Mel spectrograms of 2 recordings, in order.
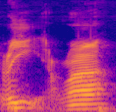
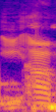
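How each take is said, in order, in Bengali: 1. স্বরধ্বনিগুলো গলার গভীর থেকে চেপে বলা হয়। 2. স্বরধ্বনিগুলো সহজ, গলায় কোনো চাপ নেই। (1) "বলতে হবে ই আ ই আ এভাবে" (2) "ই আ বলা যাবে না"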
